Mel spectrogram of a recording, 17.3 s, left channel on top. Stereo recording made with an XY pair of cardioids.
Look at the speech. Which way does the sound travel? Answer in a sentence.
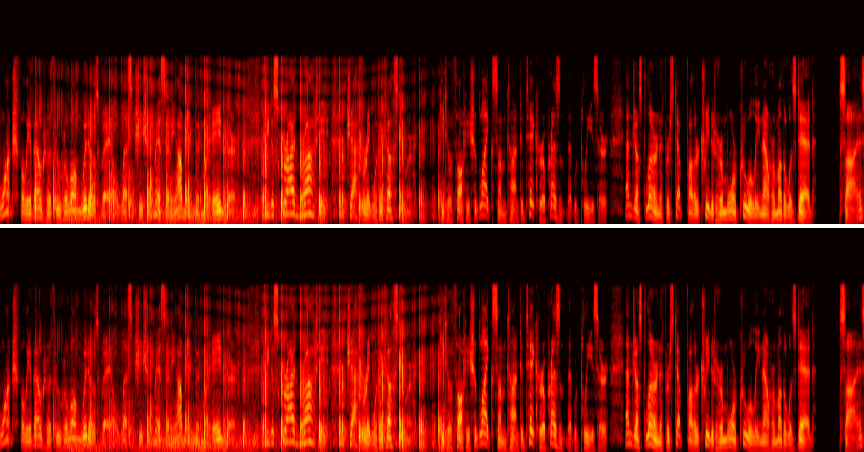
In this clip you hear the speech go right and come back.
